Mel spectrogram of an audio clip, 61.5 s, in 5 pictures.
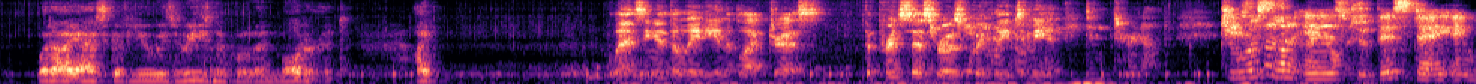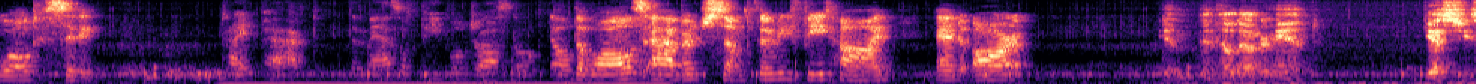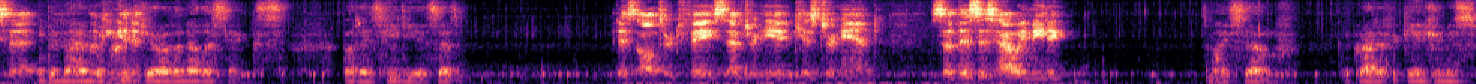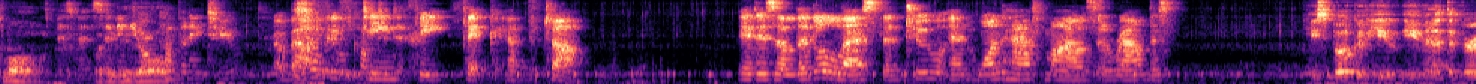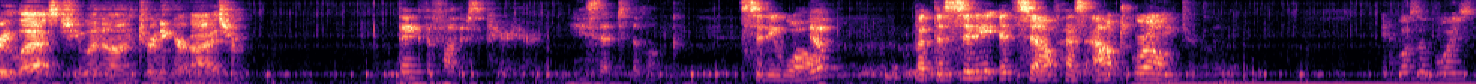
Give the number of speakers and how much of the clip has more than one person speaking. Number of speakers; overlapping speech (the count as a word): five, about 13%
